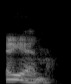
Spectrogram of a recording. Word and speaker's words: Cottenham: But the YouTube channel where people can leave messages is YouTube / Cotton, which is spelled COTTENHAM, Cottenham.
